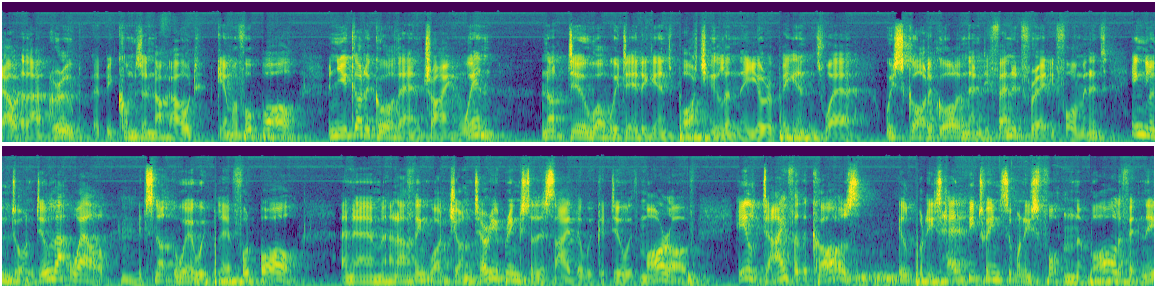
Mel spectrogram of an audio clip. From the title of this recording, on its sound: Live from Newcastle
